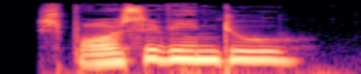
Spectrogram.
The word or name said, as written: sprossevindue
